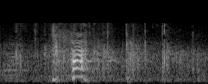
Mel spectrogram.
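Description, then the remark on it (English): Light, scattered applause from an audience after a speaker introduces a new team member, a brief patter of claps rising and fading over a couple of seconds amid faint crowd murmur. “You can clap. I heard one clap.”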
